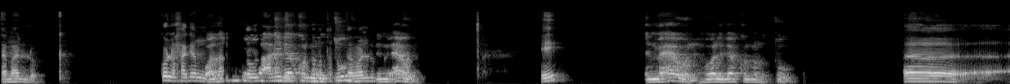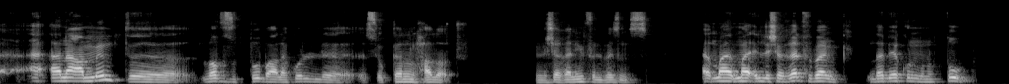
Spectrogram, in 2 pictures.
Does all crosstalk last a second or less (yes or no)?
no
